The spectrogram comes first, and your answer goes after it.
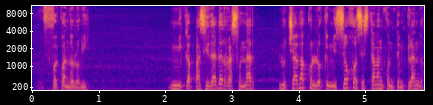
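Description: A man's dramatic tone at medium pitch and moderate pace, with ordinary pitch variation, very even loudness, long, frequent pauses, and music in the background. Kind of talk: ghost story telling, first-person horror narration. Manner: hushed, suspenseful, dramatic pacing with pauses; halting, breathless at the frightening peaks.

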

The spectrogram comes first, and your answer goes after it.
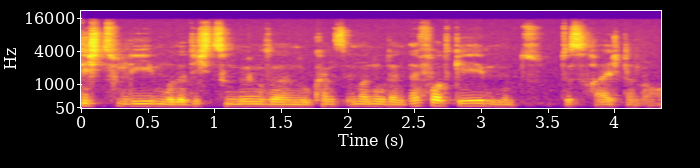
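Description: A man's fairly low, dark and mellow voice at a moderate pace. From Germany, Mainz area. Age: 20s. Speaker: podcast co-host. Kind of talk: casual chat.

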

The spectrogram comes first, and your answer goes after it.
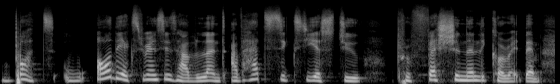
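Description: A woman speaks at a moderate pace and medium pitch in a plain, everyday voice. The sound is dry and close with no echo, in a very clean recording with a silent background. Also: lively intonation. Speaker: childcare specialist and guest. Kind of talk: casual interview chat.

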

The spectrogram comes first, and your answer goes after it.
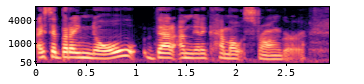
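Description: Recorded very cleanly against a silent background, a woman speaks at a medium pitch with ordinary pitch variation. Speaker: spiritual teacher. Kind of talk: casual chat. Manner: soft-spoken.

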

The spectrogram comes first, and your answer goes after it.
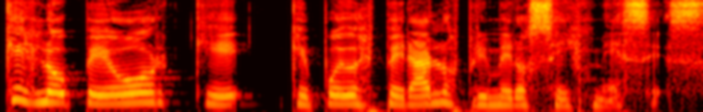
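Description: The sound is dry and close with no echo as a woman speaks very slowly in a fairly high voice. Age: 50s. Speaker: podcast host and wellness teacher. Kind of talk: casual chat.

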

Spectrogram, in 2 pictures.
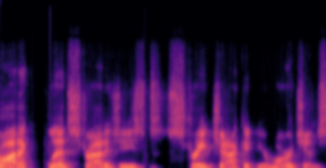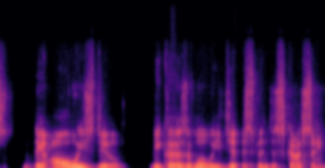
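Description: A man's fairly low voice, bright and sharp in tone, fairly slow but with hardly any pauses, and lively in intonation. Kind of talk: casual interview. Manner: measured, filler words.

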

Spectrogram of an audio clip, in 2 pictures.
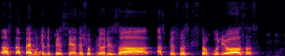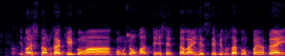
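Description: This man speaks at a fairly quick pace. His pitch sits fairly high. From Northeast Brazil, Pernambuco sertão. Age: 50s. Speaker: web TV news host. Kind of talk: talk show interview. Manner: animated.

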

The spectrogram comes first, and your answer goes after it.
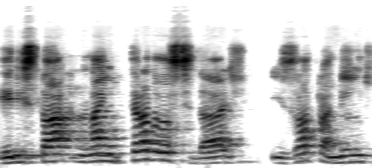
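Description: Fairly slow and fairly high-pitched, a man is speaking. His pitch varies in an ordinary way. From Brazil, São Paulo city. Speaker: entrepreneur. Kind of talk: interview. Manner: halting, many fillers.

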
